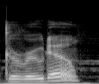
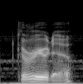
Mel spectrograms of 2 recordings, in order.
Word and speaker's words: Gerudo: No reason why they make that G a J sound for an entire like type of people.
